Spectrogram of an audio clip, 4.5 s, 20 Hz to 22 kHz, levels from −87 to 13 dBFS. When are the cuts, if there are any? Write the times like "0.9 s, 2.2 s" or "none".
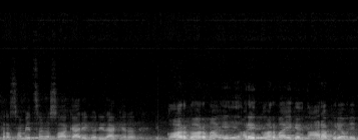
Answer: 1.9 s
